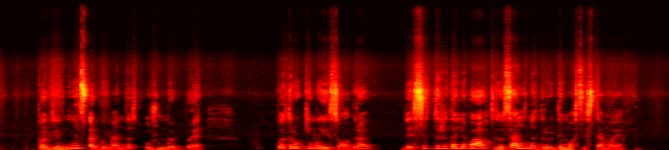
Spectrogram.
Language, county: Lithuanian, Vilnius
